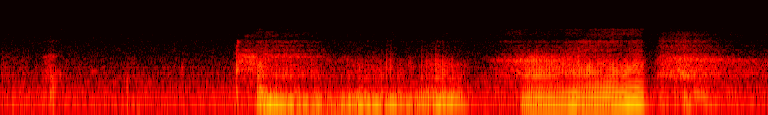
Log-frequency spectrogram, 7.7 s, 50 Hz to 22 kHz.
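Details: Deep, rumbling snores with a fluttering, vibrating quality on the in-breaths, separated by quieter breathing; loud snoring, given a snoring score of 166.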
